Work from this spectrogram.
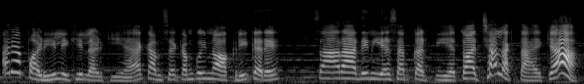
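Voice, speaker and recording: Bright, high-voiced scolding mother-in-law. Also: expressive, normal speed, faint music behind. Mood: disapproving. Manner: exasperated, emphatic. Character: scolding, sceptical older mother-in-law, sarcastic and worried. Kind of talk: Hindi moral-story cartoon dubbing.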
